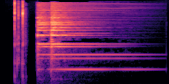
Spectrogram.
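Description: Notification-bell sound effect from a subscribe animation: two quick clicks, then a bright bell ding that rings on and fades out over about a second and a half.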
